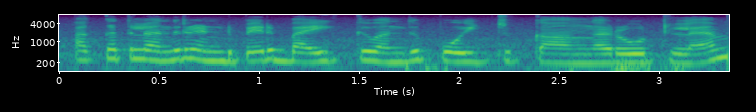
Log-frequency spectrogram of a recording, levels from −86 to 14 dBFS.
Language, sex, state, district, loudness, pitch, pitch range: Tamil, female, Tamil Nadu, Namakkal, -12 LUFS, 230 Hz, 210-250 Hz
